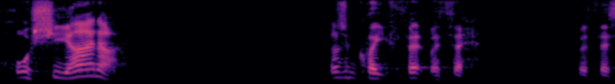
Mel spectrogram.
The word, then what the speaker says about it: Hosanna: and he says that we should not pronounce the word Hosanna, but Hoshiana. Doesn't quite fit with the singing, however. But that's apparently how it should be pronounced, not Hosanna, but Hoshiana.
